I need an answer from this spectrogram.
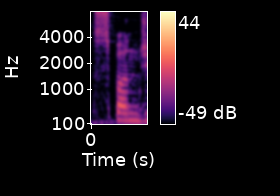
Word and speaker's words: Sponge: Got myself Yankir Paunovic, otherwise known as YNK, and Chad Birchall, otherwise known as Sponge, I believe is how he likes to hear it pronounced. It's his favorite pronunciation of his nickname.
